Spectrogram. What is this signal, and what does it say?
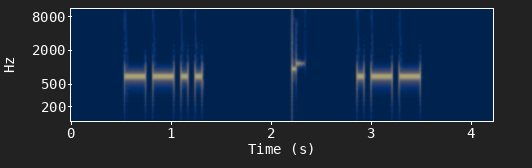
Morse code, heard as a keyed tone, about 17 wpm, 700 Hz. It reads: Z W
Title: Single Letter-Number Alt - Rapid-Fire 17wpm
